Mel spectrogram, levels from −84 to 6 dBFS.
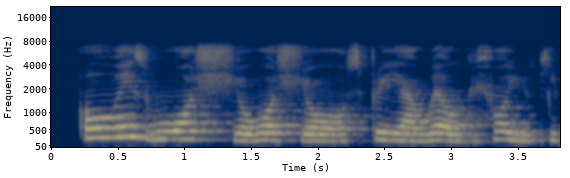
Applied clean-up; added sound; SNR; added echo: none; none; none; none.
